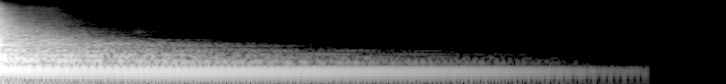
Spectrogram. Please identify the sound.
Toms and kicks recorded in stereo from a variety of kits.
acoustic, drums, stereo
